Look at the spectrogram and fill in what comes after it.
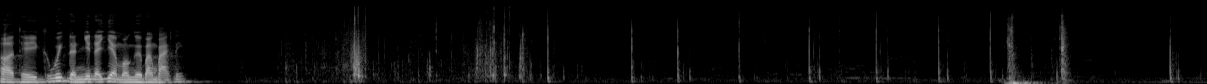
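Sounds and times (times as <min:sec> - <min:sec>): footsteps on a hard floor: 0:06.3 - 0:10.0
door latch click: 0:10.0 - 0:10.8
wooden door opening thump: 0:10.0 - 0:10.8.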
